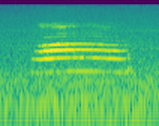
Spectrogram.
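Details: A talkative female Siamese cat gives a long, drawn-out meow, steady in pitch and fading slightly at the end, seeming to answer her owner's questions.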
